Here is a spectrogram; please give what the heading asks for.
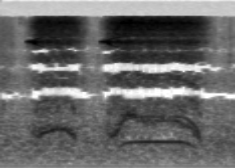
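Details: Track Star brushless motor: the gear spins freely with no load, but a finger on it stops it. It only runs normally when the shaft is pulled outward on its play. A thin whine rises and falls in two bursts, then the motor stalls when held.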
